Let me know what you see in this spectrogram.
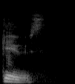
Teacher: there's a lot of diphthongization of u of the goose vowel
